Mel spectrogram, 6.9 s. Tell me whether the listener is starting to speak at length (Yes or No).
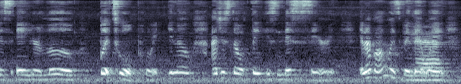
No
